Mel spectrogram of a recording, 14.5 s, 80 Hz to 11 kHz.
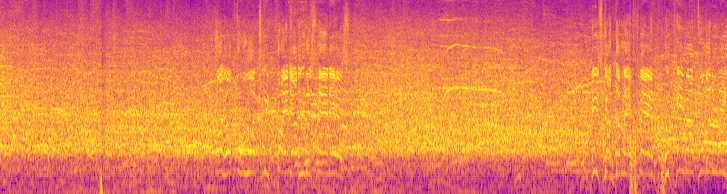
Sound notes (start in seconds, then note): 3.0 crowd cheering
